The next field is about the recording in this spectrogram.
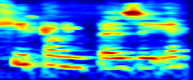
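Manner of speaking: hushed, quiet out-of-the-side mutter under the breath. Nodding to a companion and speaking only to him: quietly, under the breath. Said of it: "I really quietly say".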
